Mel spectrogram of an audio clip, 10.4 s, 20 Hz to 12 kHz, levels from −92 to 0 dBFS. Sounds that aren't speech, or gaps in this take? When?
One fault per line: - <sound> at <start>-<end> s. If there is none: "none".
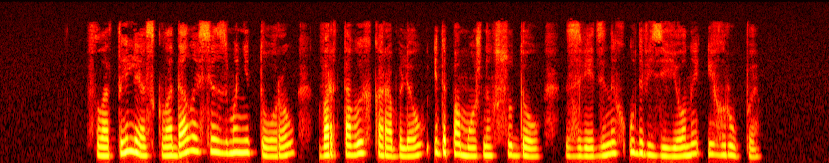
none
